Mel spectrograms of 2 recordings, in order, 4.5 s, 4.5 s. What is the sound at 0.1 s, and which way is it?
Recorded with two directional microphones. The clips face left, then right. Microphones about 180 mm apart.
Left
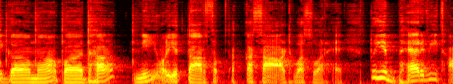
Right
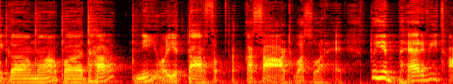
Speech, 45° left (ahead or behind).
